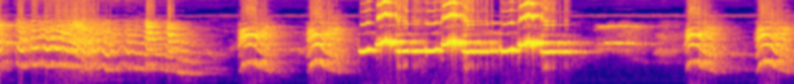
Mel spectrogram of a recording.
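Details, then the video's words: Chinese hwamei in full, energetic song used to provoke other pet birds into singing: loud clear whistles, some held and level, others sliding, broken into bursts about a second long with short pauses. "OCEHAN Poksay Hongkong Gacor Efektif Bikin Burung Kesayangan Bos q Ikut Emosi + GACOR"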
